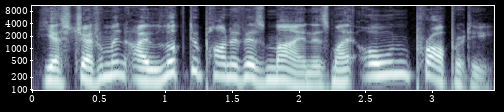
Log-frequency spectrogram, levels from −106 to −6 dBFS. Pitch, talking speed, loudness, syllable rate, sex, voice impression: 175 Hz, 210 wpm, -17 LUFS, 5.5 syllables/s, male, masculine, adult-like, slightly thick, fluent, slightly refreshing, sincere, slightly unique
